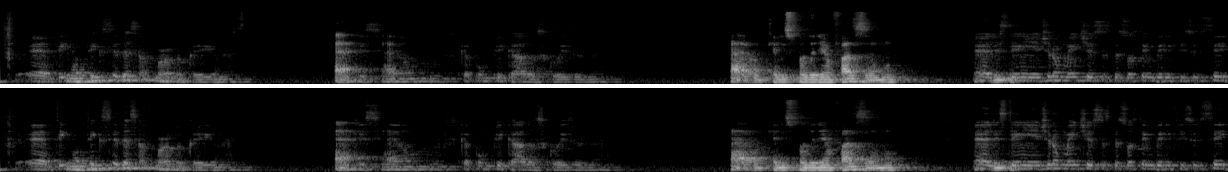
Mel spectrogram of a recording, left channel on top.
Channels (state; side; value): normal; both; correlation 0.54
